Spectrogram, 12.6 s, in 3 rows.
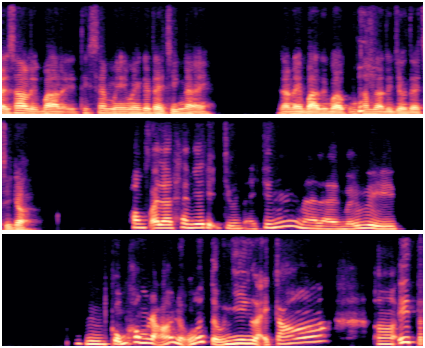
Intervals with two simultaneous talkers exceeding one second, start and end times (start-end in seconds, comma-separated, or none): none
